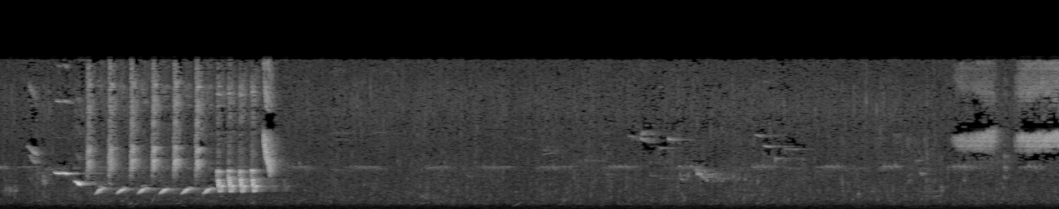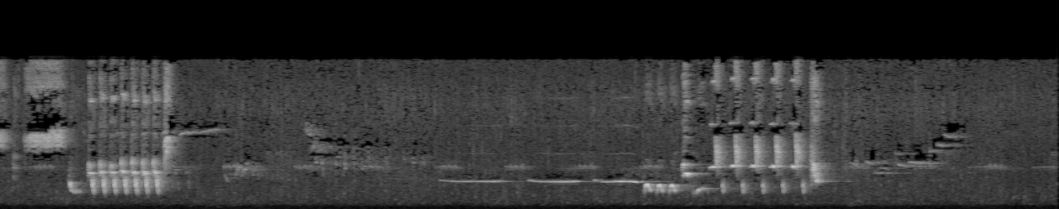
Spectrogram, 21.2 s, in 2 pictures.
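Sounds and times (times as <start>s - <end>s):
nightingale singing: 0.4s - 2.8s, 9.6s - 12.4s, 15.0s - 19.0s.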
